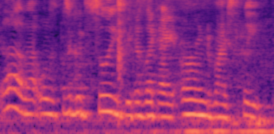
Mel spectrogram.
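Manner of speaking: ordinary talk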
